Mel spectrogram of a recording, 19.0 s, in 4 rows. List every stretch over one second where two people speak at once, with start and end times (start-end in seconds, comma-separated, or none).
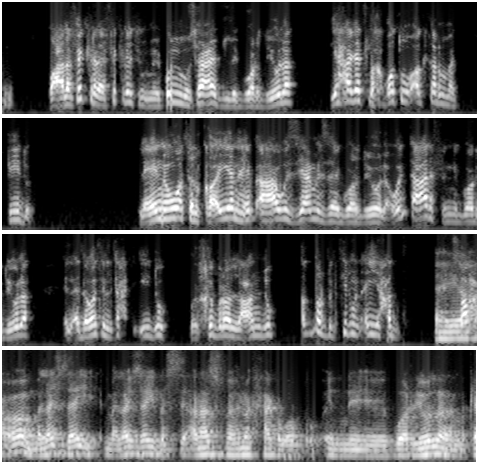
none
